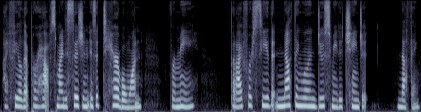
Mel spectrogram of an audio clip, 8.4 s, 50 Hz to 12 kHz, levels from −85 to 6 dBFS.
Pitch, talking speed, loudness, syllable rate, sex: 225 Hz, 155 wpm, -20 LUFS, 5.6 syllables/s, female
